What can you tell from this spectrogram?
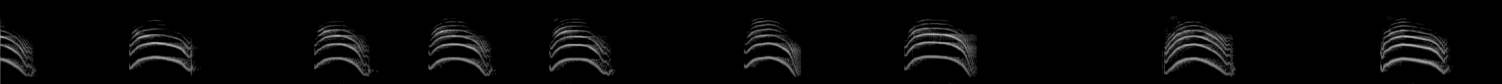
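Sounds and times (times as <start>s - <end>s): kitten meowing: 0.0s - 0.4s, 1.3s - 2.0s, 3.2s - 6.2s, 7.4s - 8.1s, 9.0s - 9.8s, 11.7s - 12.4s, 13.8s - 14.6s.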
